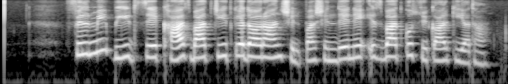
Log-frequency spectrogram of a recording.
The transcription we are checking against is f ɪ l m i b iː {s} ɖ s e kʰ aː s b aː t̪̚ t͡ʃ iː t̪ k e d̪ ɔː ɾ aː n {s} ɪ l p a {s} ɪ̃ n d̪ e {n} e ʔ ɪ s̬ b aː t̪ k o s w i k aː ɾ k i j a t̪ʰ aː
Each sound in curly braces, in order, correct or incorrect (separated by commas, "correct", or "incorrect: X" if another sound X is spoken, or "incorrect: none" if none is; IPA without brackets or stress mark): incorrect: none, incorrect: ʃ, incorrect: ʃ, correct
